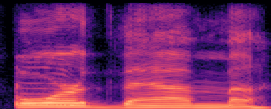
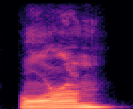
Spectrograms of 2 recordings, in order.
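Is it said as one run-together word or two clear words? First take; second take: two words; one word. First: The two words are said clearly apart. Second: The words run together into one word. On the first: The speaker calls it right. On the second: The speaker calls it wrong.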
